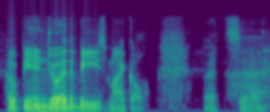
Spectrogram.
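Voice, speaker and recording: A man's voice: deep voice, very animated, moderate pace, creaky, no echo, studio quality. A man hosting a casual podcast with florid, tongue-in-cheek, wordy phrasing. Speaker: podcast host. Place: indoors over a video call.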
